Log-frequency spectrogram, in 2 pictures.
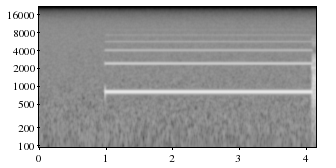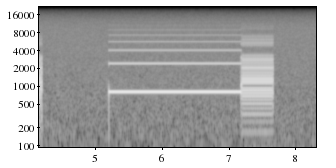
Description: ZX Spectrum tape loading, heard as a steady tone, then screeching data.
